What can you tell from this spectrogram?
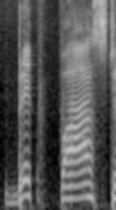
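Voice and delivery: ब्रेकफास्ट with a long "faast"; wrong pronunciation. Shown as a demonstration. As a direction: stretch the second half of ब्रेकफास्ट slowly, brek-faast. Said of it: "नहीं".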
